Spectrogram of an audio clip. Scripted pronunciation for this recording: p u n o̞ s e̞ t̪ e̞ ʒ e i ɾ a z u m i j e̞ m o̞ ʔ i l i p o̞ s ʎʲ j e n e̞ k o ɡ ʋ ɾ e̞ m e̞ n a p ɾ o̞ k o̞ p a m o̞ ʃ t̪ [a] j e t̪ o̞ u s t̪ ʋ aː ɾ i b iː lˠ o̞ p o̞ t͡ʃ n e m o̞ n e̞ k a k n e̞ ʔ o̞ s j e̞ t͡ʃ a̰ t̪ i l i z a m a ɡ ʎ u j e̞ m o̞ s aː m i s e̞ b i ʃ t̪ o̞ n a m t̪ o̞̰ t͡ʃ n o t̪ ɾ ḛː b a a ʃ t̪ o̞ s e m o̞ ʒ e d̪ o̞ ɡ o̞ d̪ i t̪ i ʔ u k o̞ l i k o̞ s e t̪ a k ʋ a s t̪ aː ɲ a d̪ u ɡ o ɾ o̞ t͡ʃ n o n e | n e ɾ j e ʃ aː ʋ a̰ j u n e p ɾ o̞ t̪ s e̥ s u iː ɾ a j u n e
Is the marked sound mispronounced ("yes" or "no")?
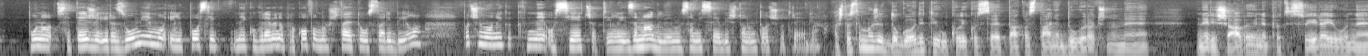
no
